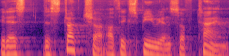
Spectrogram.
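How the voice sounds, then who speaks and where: A man with a non-native accent, a dark, mellow tone, a somewhat breathy quality, lively intonation and a fairly slow pace. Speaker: philosopher, keynote speaker. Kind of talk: lecture. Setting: conference hall with audience. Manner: formal; halting, hesitant.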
